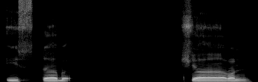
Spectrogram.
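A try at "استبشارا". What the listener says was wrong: Istib, not istab, the so istib syaron.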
